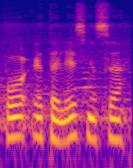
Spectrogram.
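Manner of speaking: ordinary talk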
